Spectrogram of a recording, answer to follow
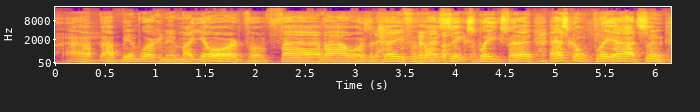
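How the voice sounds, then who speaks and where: The man's voice has a dark, mellow tone. His delivery comes at a moderate pace. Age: 70s. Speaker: retired construction executive. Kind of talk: casual interview. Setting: studio.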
